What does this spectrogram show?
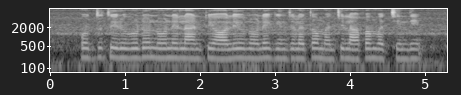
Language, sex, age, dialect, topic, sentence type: Telugu, female, 18-24, Utterandhra, agriculture, statement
